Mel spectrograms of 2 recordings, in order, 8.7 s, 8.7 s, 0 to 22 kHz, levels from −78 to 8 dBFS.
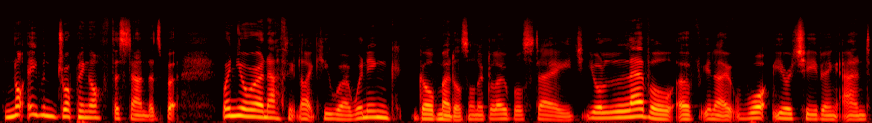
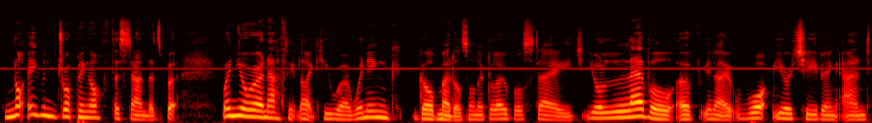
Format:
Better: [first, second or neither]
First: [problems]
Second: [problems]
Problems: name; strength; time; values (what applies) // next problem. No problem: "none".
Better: first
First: none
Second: high-pitched whine; faint; throughout; 2 kHz, 25 dB below the speech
